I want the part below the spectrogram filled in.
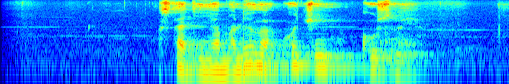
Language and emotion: Russian, positive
